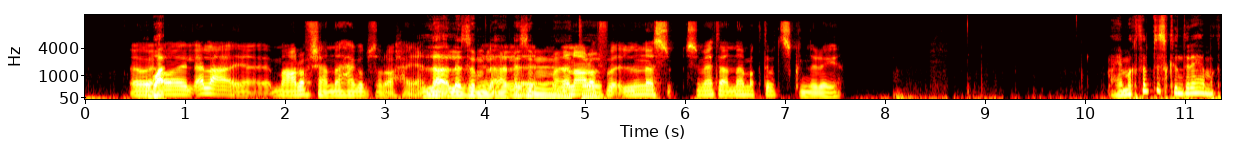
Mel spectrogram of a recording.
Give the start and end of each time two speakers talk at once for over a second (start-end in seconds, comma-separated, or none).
3.3-5.2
